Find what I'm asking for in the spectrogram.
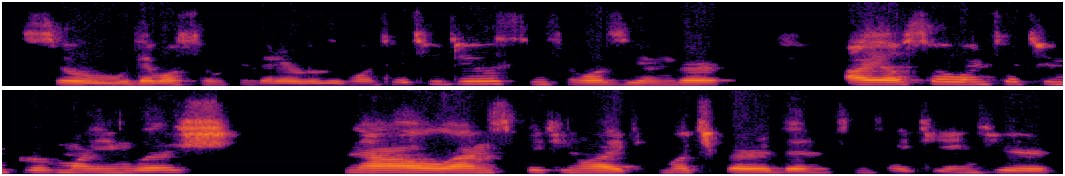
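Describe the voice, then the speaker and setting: A woman's voice: lowish voice, dry recording, highs cut off. A young woman from Brazil with a Brazilian Portuguese accent, an exchange student giving casual interview answers. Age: teens to young adult.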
